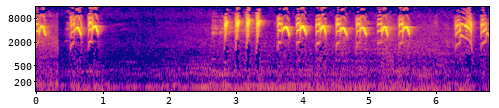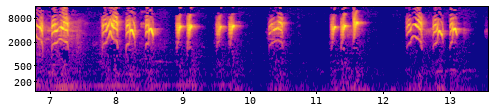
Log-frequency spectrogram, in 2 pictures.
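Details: Van Hasselt's sunbird (Leptocoma sperata) giving a rapid, high, thin twittering song of sharp chips and short trills in quick bursts, with a faint low hum behind.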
